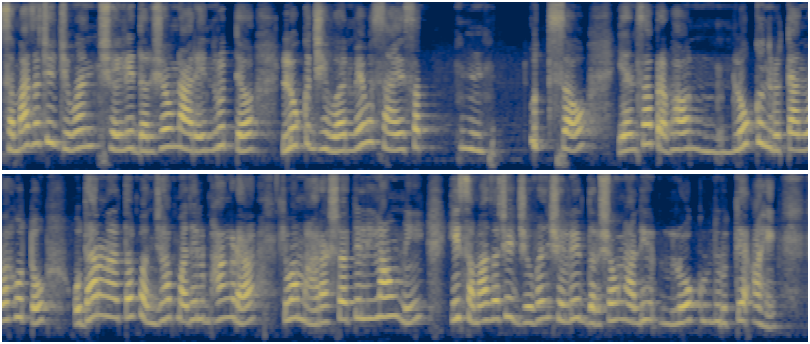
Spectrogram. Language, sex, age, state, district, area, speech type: Marathi, female, 18-30, Maharashtra, Amravati, urban, spontaneous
